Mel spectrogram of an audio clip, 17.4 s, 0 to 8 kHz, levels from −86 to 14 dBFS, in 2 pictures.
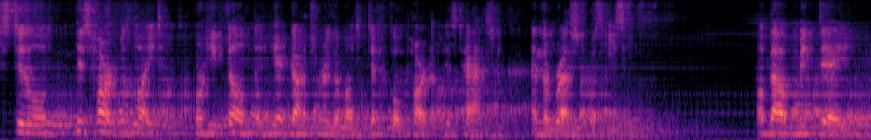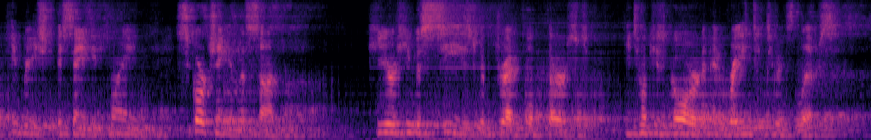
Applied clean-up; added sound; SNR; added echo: neural separator model SepFormer DNS4.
